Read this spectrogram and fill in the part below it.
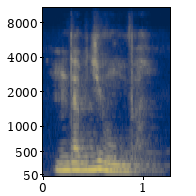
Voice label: "understand", kinyarwanda

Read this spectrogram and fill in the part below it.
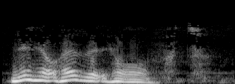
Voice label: hello, Cheyenne

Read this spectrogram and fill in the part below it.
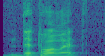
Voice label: "toilet", Ukrainian

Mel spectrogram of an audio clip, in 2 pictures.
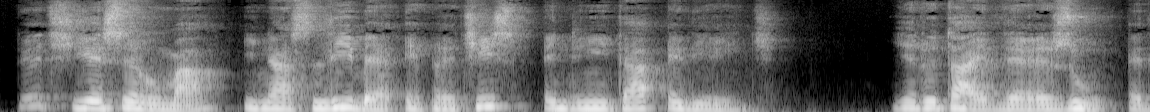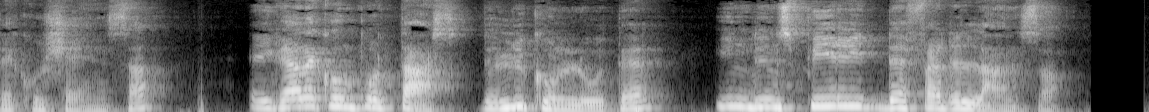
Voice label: Lombard

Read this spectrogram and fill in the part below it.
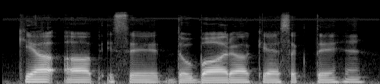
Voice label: say again, Urdu

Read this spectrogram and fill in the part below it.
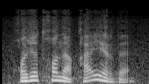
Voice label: toilet, uzbek

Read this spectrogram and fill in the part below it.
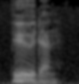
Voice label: please, finnish

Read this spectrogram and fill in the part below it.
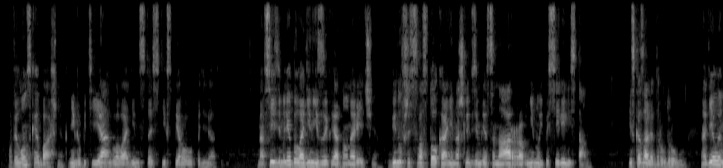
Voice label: russian

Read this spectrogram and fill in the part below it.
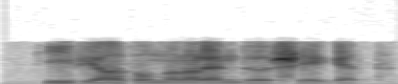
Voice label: police, Hungarian

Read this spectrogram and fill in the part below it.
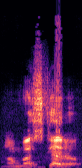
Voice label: hello odia

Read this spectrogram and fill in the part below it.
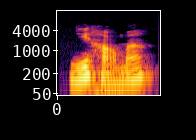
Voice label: how are you, mandarin; 你好嗎?; [你好吗] (nǐ hǎo ma); Chinese (Mandarin)

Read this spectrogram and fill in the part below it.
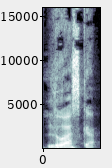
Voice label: leave me alone, bonggi

